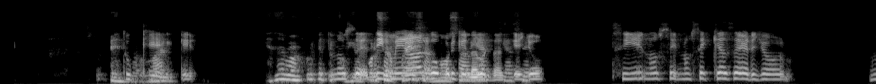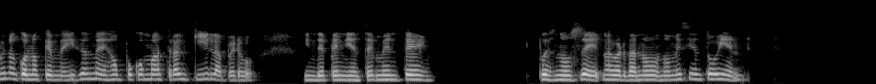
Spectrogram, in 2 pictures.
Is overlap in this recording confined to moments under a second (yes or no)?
no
